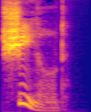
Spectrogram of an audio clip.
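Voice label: "shield", British English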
